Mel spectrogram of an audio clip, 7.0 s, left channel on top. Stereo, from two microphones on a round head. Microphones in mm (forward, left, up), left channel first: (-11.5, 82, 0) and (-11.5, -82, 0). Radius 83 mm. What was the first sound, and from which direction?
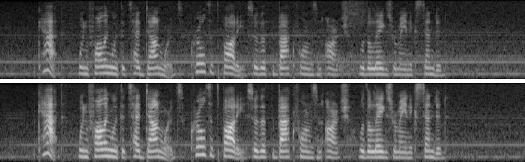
A woman speaking, 55° right (ahead or behind).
